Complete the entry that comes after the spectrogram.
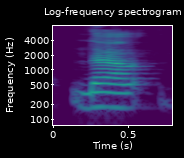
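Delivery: ordinary talk, nothing marked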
